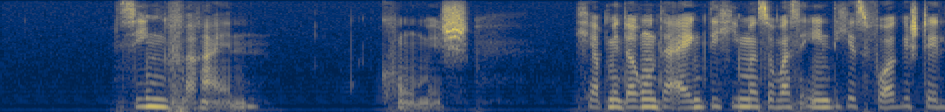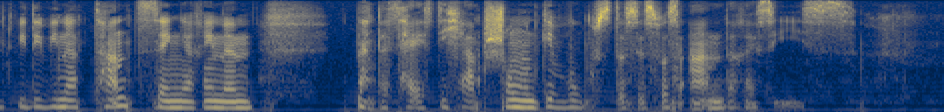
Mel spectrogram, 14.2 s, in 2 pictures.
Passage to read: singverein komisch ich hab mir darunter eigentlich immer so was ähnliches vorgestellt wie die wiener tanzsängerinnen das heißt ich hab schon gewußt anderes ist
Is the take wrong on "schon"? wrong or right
right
